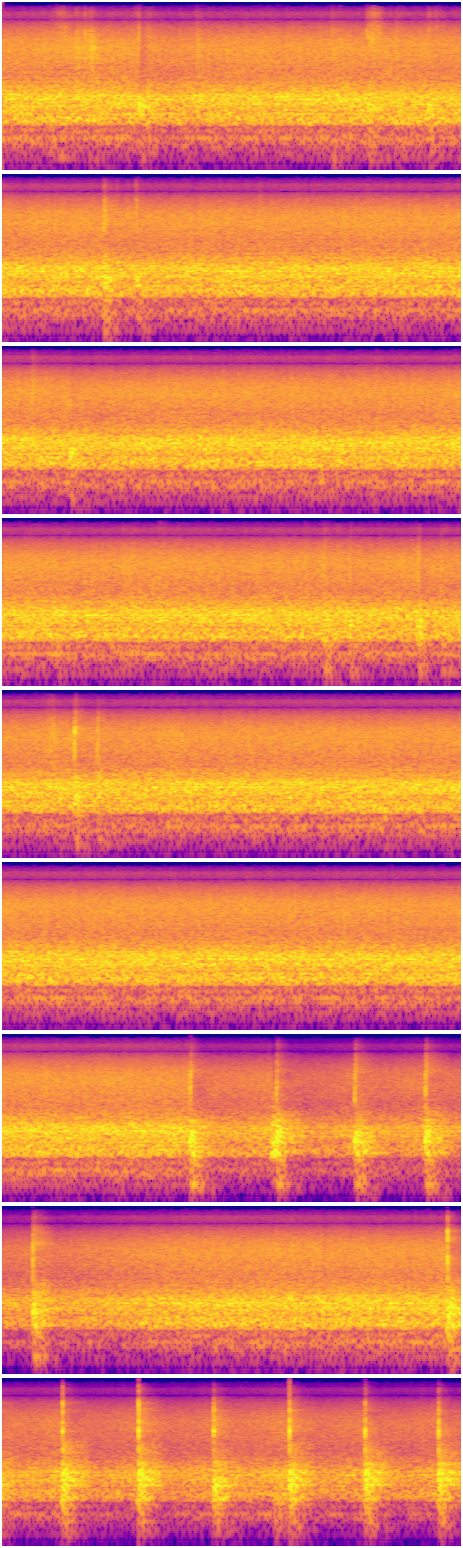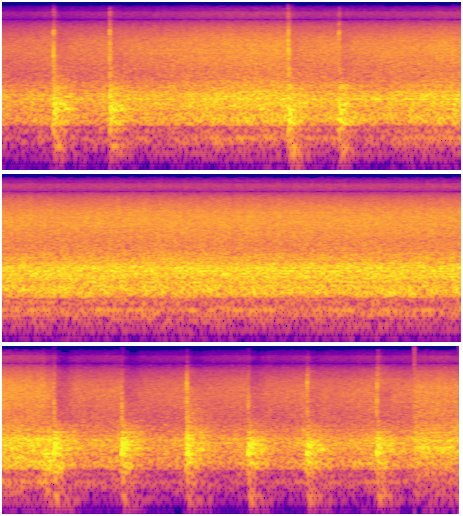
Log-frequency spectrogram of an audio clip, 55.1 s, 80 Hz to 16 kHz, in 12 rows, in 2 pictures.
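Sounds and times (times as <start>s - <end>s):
drum fan rushing: 0.0s - 20.7s
hammer striking wooden stud: 5.6s - 6.0s, 17.0s - 18.3s, 19.0s - 19.5s, 29.4s - 32.7s, 36.6s - 42.6s, 44.2s - 44.9s, 51.0s - 54.5s.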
